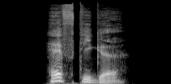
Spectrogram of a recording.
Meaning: inflection of heftig: 1. strong/mixed nominative/accusative feminine singular 2. strong nominative/accusative plural 3. weak nominative all-gender singular 4. weak accusative feminine/neuter singular
- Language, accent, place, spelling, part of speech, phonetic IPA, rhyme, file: German, Germany, Berlin, heftige, adjective, [ˈhɛftɪɡə], -ɛftɪɡə, De-heftige.ogg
